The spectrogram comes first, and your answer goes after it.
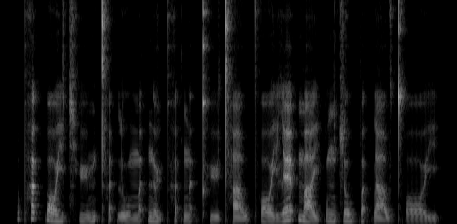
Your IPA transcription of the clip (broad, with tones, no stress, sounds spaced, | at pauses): pʰ ɐ˥ k̚ p ɔː˨˧ j t͡sʰ yː˨˥ m t̪ʰ ɐ˨ t̚ l uː˧ m ɐ˨˥ t̚ n̪ ɵ˨˧ ɥ pʰ ɐ˧ k̚ n̪ ɐ˧ k̚ pʰ yː˨˥ t̪ʰ aː˨˥ w pʰ ɔː˨˧ j l ɛː˥ p̚ m aː˨˧ j p ʊ˧ ŋ t͡s o˧ w p ɐ˧ k̚ l aː˨ w t̪ʰ ɔː˨ j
